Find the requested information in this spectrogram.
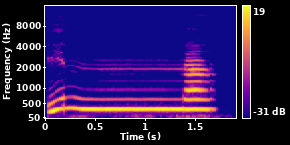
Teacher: Nun yang bertasdid langsung kita tekan kita tahan dua harakat dan didengungkan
